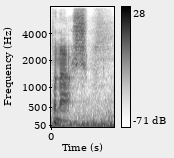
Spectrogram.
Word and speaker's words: panache: roads we get panache i think i pronounced this wrong in the past but uh it's pronounced panache and this is the feature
